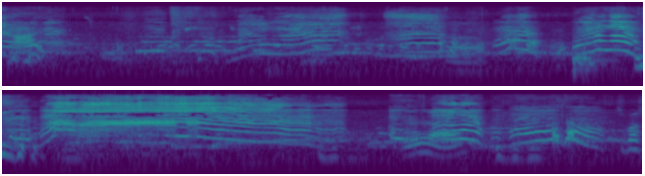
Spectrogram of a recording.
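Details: Child crying: loud, sobbing wails with short whimpers and gasping pauses between them, in a small room.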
